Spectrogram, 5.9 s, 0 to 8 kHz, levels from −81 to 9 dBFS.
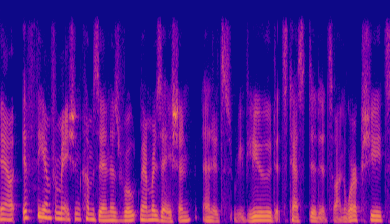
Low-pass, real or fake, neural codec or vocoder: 7.2 kHz; real; none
